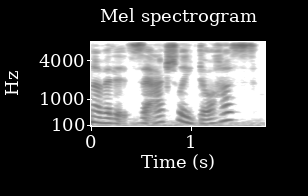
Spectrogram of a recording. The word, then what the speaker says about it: Dochas: of it is actually Doha's which is Irish pronunciation of it but for my people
